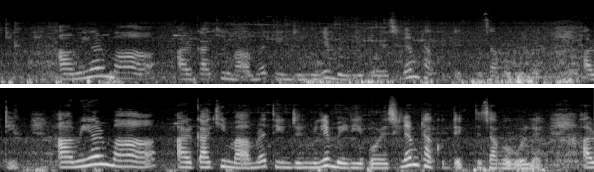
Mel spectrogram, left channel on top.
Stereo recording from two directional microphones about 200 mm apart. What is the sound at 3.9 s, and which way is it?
A woman's voice, 40° right (ahead or behind).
